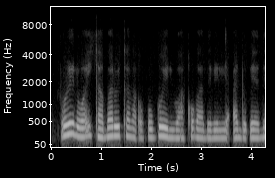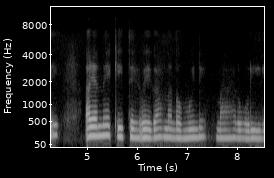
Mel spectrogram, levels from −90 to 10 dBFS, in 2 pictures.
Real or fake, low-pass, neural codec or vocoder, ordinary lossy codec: fake; 10.8 kHz; codec, 24 kHz, 0.9 kbps, WavTokenizer, large speech release; Opus, 16 kbps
